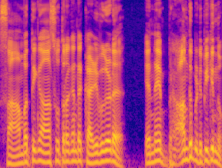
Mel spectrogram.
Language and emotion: Malayalam, angry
